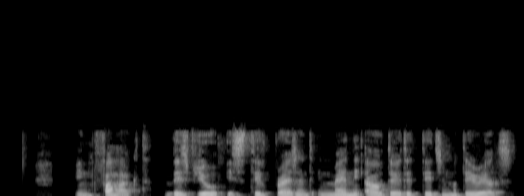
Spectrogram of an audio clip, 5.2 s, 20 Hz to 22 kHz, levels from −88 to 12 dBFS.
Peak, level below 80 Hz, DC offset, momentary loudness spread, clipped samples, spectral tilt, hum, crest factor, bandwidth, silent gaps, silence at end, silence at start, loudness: -4 dBFS; -64 dBFS; under 0.1%; 7 LU; under 0.1%; -5.5 dB/octave; none; 22 dB; 7.8 kHz; 1.57-1.65 s; 0.15 s; 0.8 s; -26 LUFS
